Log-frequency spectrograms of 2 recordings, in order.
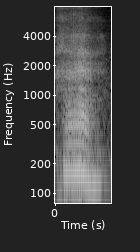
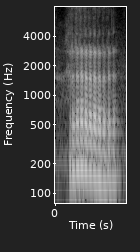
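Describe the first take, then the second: First: A throaty French-style R sound. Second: A rolled Spanish-style R sound. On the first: "French R, which is like a R" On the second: "the Spanish R"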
